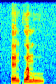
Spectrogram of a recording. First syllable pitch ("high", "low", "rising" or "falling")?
low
